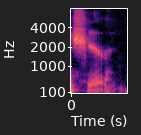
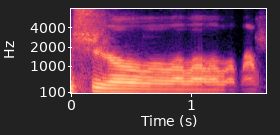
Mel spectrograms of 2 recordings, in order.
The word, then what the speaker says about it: Shear: name is Shear look look I got a bunch of extra syllables in that name that doesn't need to be used but it is Shear I mean I was gonna go sure look the story behind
